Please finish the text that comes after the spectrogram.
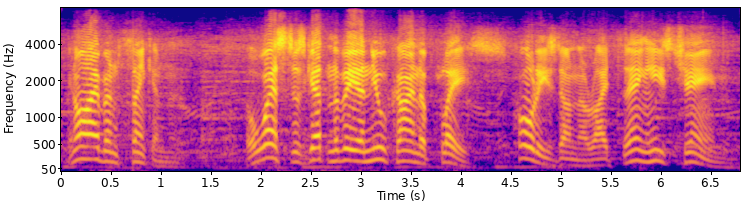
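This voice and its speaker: An actor playing a weary, steely frontier gunfighter in old-time radio drama style, sometimes hesitant, sometimes terse. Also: male voice, sits high, animated, moderate pace, pushed and bright. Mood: reflective, weary. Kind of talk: 1940s radio acting. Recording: muffled old radio broadcast, faint music.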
